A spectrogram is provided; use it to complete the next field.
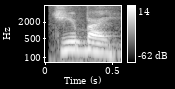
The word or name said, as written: jiibay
